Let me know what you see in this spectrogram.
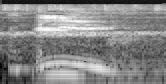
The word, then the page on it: i: Serewen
